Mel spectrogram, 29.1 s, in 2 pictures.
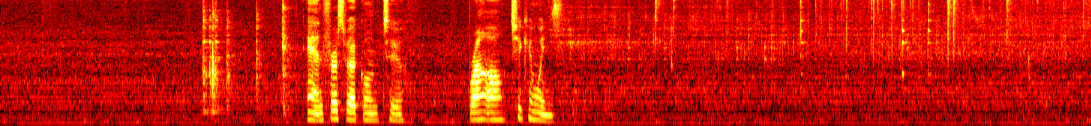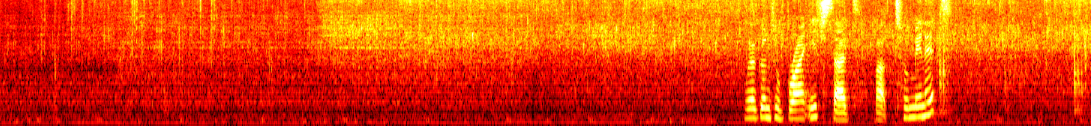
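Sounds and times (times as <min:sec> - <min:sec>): chicken frying in hot oil: 0:07.6 - 0:29.0.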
